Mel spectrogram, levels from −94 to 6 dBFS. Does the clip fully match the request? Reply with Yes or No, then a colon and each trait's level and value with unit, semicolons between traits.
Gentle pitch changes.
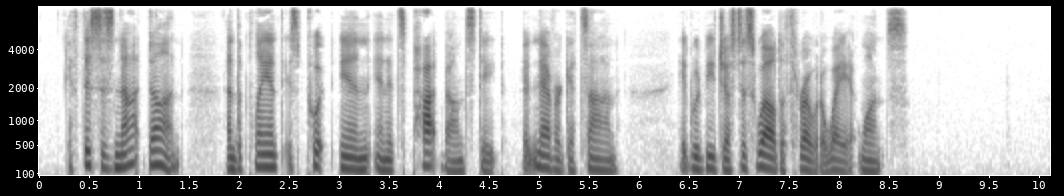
No: average, 4.3 semitones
